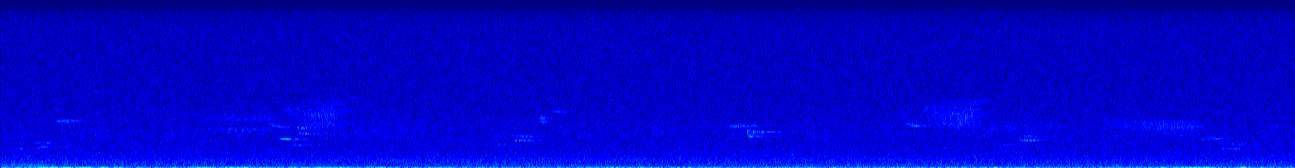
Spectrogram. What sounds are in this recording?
Wood Thrush, Pine Warbler, Black-throated Blue Warbler, Ovenbird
